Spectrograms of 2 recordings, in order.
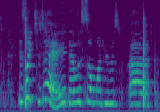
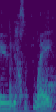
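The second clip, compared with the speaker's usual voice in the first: whispering; 5 semitones lower, 9 dB quieter than usual. Retold or imitated. Retold polite refusal, whispered.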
